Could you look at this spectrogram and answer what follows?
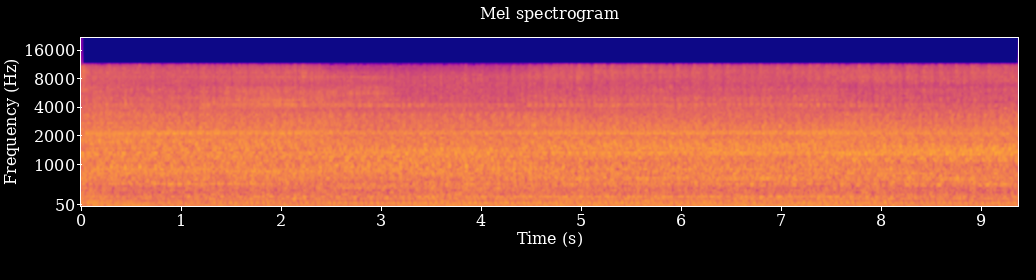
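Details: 1966 GMC military troop-transport bus, rescued after sitting in bushes; loud, steady idle with even rhythm, no hunting or misfire beat; engine sounds good, air pressure building just below 30 psi.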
